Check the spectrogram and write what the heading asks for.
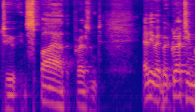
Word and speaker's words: Bagration: Yeah, so this is something that's not, I think it's pronounced Bagration. – Bagration.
